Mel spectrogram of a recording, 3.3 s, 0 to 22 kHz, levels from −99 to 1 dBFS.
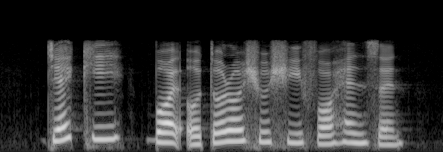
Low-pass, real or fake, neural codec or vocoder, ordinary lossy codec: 7.2 kHz; real; none; none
